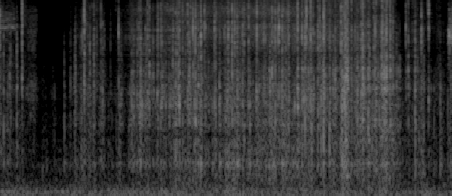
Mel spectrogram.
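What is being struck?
Thin plastic shopping bag.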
